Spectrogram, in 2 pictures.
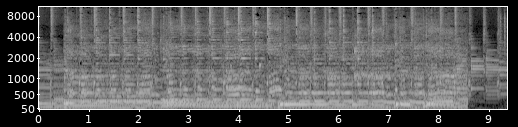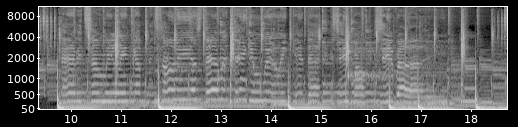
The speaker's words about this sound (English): This is a hot sample. I like everything about this song.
